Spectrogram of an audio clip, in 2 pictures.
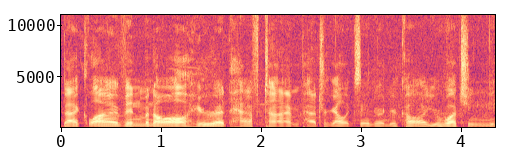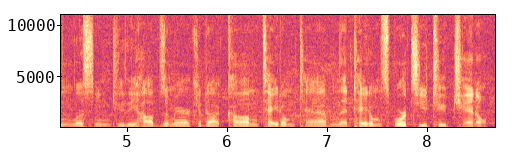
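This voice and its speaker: Male, sports announcer, live halftime recap, conversational, halting delivery, mid-pitched, light background noise. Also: a little mellow. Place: high school game venue, beside fans. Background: faint ambient venue noise.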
